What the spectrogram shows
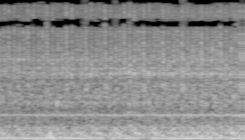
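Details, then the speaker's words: Mini A-series petrol engine idles evenly with a light, fast valvetrain ticking, normal for these engines and particularly quiet here; the van is otherwise in for a suspected clutch hydraulic leak. "you can hear the ticking away but if any of you know minis or little a series engines then that's what they sound like but this is particularly quiet"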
